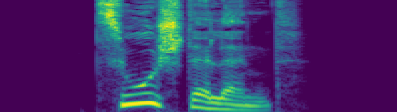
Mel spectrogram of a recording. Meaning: present participle of zustellen
- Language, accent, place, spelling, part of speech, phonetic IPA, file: German, Germany, Berlin, zustellend, verb, [ˈt͡suːˌʃtɛlənt], De-zustellend.ogg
